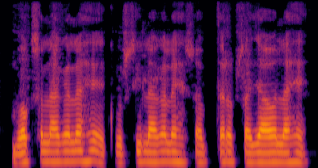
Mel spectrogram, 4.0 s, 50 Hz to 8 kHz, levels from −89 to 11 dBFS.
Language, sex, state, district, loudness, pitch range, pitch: Sadri, male, Chhattisgarh, Jashpur, -19 LUFS, 120-130 Hz, 125 Hz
